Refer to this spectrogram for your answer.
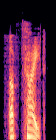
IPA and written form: əp'taɪt (Uptight)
